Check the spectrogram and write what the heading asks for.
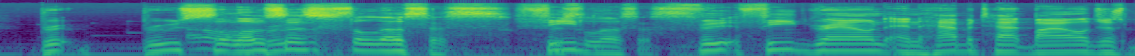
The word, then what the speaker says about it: brucellosis: Brucellosis? Brucellosis.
